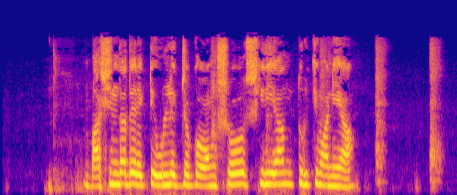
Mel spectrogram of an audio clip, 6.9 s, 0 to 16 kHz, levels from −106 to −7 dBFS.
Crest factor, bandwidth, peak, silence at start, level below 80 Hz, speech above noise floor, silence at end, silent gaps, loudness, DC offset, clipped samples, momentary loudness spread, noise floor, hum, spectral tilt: 12 dB; 8 kHz; -2 dBFS; 0.75 s; -52 dBFS; 62 dB; 0.25 s; none; -13 LUFS; under 0.1%; under 0.1%; 20 LU; -75 dBFS; none; -5 dB/octave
